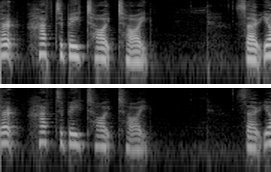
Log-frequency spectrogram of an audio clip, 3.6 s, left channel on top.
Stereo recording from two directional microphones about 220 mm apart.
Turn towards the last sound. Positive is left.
turn(degrees=55)  # may be behind; listen again after turning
